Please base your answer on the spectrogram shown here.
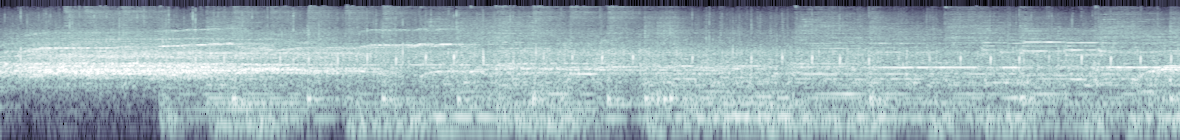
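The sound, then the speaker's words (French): An audience applauds and cheers at an inauguration ceremony, a loud, dense, continuous roar of clapping and shouting with some whistle-like tones running through it. “Je vous demande un tonnerre d'applaudissements pour Richard Dean Anderson.”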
